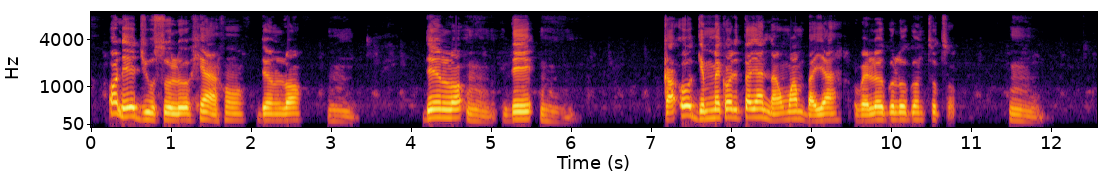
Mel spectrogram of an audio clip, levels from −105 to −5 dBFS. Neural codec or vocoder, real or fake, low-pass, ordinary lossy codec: none; real; 7.2 kHz; none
